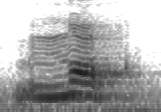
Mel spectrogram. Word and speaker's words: knock: एंड उसके बाद KNOCK नॉक, तो इसमें के साइलेंट है।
